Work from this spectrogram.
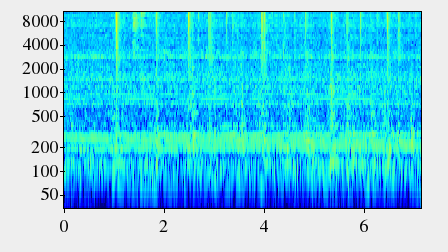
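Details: Samsung WW75TA046TE/SP washing machine, replacement unit on its 6th day of use, during a wash: steady low hum with sharp irregular knocks about every half second, louder with each wash; source unclear.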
